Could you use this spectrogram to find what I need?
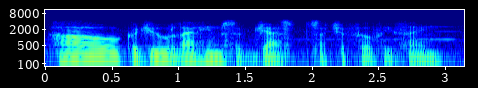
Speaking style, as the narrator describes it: He laughed bitterly

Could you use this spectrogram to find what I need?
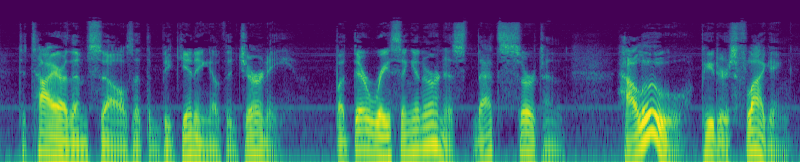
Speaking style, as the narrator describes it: growled Carl

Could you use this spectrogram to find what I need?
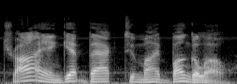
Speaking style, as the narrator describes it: I bawled in his ear

